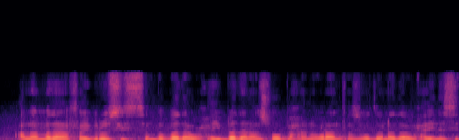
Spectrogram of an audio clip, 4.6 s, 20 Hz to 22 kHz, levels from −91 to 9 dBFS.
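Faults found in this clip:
Rough, hissy halo and smeared, underwater quality on the speech, whole clip; no content above about 10.6 kHz. Likely Nellymoser compression: fixed two-bit-per-sample block coding, with starved bands replaced by noise fill, damage plainly audible.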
